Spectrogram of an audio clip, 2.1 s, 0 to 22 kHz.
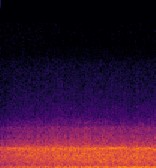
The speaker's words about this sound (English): Christen the Spirit of 76 taxis to a stop on the runway of the Peking Airport.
